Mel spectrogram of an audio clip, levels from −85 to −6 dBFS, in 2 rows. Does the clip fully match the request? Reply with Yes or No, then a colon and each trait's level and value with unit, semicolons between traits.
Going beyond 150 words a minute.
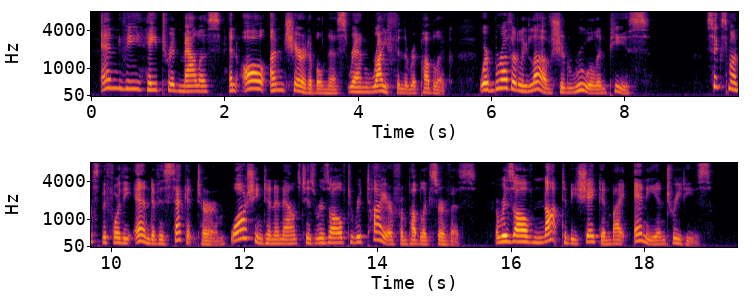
No: average, 140 wpm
